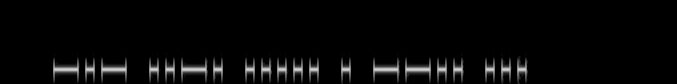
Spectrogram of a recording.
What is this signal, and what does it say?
Morse code, heard as a keyed tone, about 15 wpm, 700 Hz. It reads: KF5EZS
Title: USA Call Signs - 6 Characters - Repeated 3x - 15wpm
